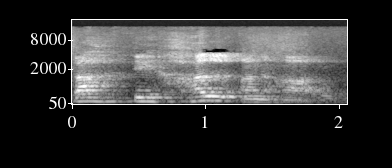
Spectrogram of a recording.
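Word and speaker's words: تحتها الأنهار: You read tahti hal anharu. You do not pronounce this alif of al. Tahti hal anharu.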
